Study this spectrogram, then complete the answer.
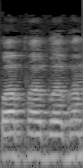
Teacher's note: और ओष्ठ जो होता है जो हमारे होठों के द्वारा बोला जाता है, जैसे प फ ब भ बोलते हैं तो हमारे दोनों होठ सट जाते हैं, इसलिए इन वर्णों को ओष्ठ वर्ण कहा जाता है।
